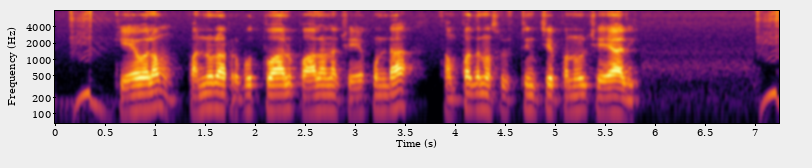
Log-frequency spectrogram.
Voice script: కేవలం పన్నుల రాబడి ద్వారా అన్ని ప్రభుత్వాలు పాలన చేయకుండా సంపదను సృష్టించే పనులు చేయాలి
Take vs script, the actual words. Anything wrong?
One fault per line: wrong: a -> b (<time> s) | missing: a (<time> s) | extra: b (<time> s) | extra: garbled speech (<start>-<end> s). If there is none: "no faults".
missing: రాబడి ద్వారా అన్ని (1.6 s)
